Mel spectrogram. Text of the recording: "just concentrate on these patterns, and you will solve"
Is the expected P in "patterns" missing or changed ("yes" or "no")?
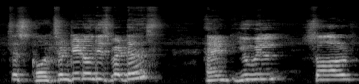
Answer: yes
